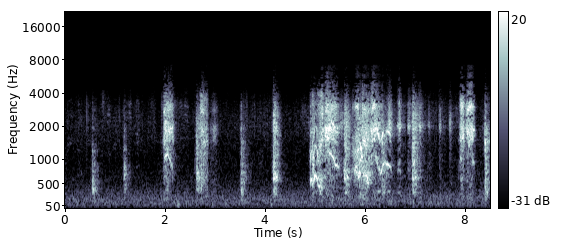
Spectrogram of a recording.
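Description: A woman screams in fright, a string of short shrill bursts that swell into a longer, frantic outcry before breaking back into gasping shrieks, loud.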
